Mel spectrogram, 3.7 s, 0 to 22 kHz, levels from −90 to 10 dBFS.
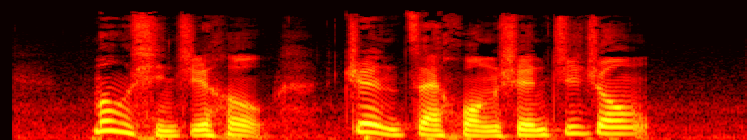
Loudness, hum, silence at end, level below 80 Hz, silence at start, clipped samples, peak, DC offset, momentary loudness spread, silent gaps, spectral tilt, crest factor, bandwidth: -16 LUFS; none; 0.5 s; -40 dBFS; 0.45 s; under 0.1%; 0 dBFS; under 0.1%; 9 LU; none; -6.5 dB/octave; 16 dB; 15.5 kHz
